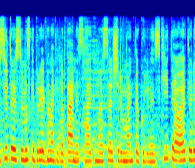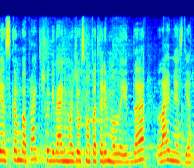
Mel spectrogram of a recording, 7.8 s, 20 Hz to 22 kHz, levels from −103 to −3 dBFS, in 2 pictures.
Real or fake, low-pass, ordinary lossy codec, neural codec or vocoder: fake; 14.4 kHz; AAC, 96 kbps; vocoder, 44.1 kHz, 128 mel bands, Pupu-Vocoder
